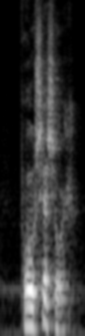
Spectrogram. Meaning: a microprocessor
- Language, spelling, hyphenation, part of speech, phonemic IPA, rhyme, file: Dutch, processor, pro‧ces‧sor, noun, /ˌproːˈsɛ.sɔr/, -ɛsɔr, Nl-processor.ogg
